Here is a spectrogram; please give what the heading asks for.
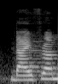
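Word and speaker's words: diaphragm: date way have an डायग्राम की spelling अच्छे से लर्न करेगा स्टूडेंट इसमें जी साइलेंट है और व्हाट इस डी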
